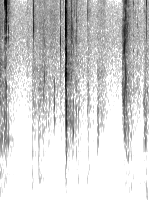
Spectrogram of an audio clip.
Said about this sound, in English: I hope you guys can't hear me chew like I can hear … chew in the mic.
